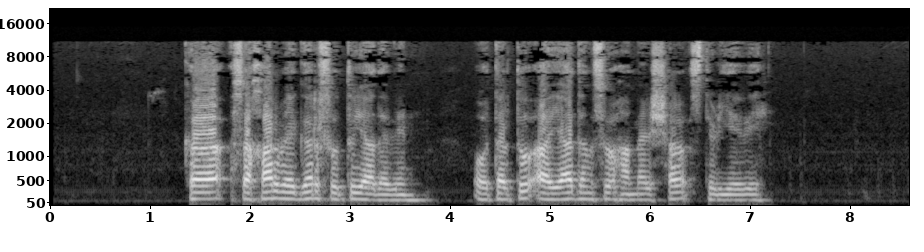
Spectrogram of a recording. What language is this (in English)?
Ormuri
